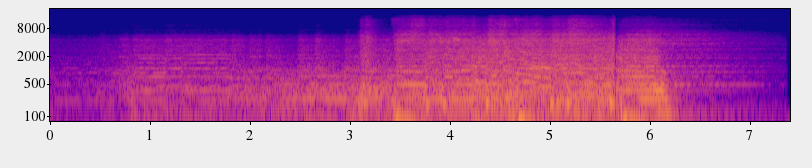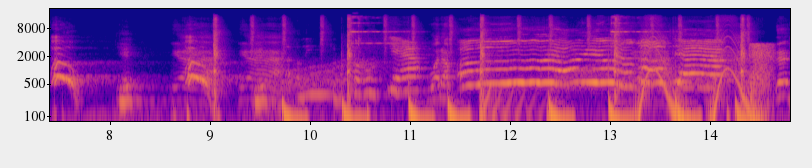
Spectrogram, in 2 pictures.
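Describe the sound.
A loud, raw garage rock song played on the radio station Radio Revolt, with a dense wall of distorted guitar giving way to punchy, stop-start drum hits and a singer's shouted vocals, energetic.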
